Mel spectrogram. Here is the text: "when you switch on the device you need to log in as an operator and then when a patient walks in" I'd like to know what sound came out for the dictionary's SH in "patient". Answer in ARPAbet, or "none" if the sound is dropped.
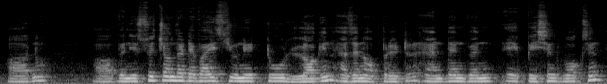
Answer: SH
